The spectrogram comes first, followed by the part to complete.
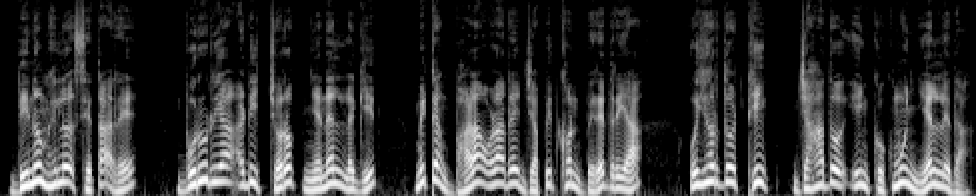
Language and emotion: Santali, happy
